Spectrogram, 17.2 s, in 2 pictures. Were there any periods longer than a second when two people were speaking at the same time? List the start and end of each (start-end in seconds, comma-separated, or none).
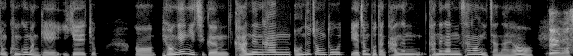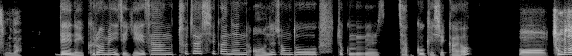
none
